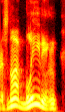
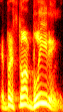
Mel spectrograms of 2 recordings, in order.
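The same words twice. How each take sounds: First: Said in the usual way. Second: "bleeding" punched higher and louder; stressed not bleeding. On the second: Real, not acted. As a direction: lean hard on "bleeding", amazed. Stressing the odd detail.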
